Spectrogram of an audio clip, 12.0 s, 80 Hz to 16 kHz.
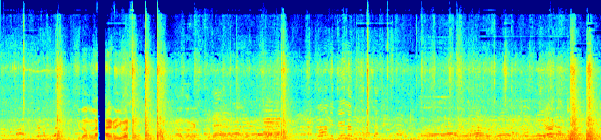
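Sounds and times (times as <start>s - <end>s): sharp cracks: 2.5s - 3.5s, 5.6s - 5.9s, 11.4s - 12.0s
men shouting in a crowd: 3.8s - 11.4s.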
